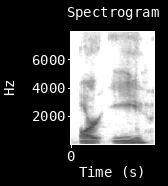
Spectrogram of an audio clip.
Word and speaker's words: Re: RE is how the Egyptians pronounced Ra. It was Re, and it was spelled RE in Egyptian for what letters they had for R and E.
